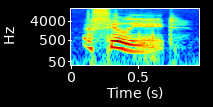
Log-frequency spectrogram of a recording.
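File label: "affiliate", US English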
